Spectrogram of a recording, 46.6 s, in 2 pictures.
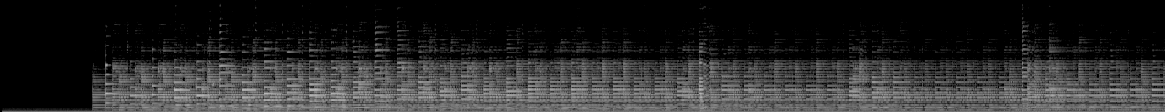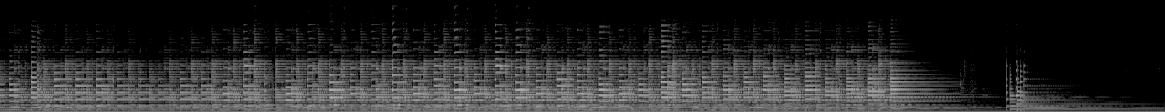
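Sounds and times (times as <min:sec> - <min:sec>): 
viola caipira playing: 0:01.9 - 0:45.6.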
